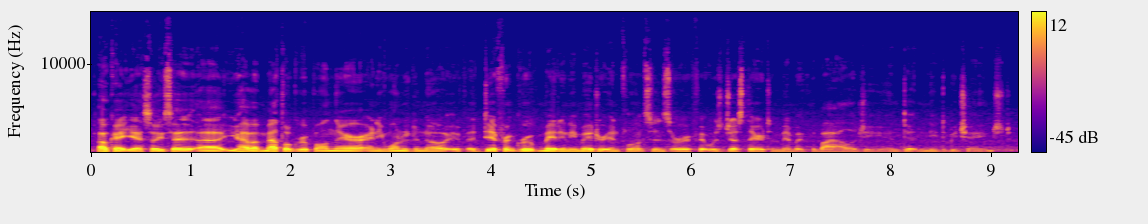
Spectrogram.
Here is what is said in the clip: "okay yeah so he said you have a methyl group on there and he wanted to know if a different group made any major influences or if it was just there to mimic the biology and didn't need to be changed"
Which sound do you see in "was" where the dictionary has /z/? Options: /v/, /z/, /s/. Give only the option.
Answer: /z/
